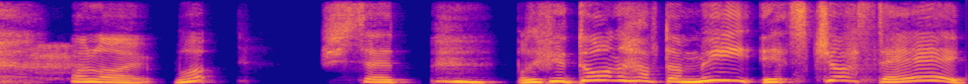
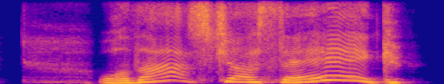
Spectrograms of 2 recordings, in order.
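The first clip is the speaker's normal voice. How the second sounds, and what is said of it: Attempted Scottish accent. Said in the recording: “I have to try and do the accent. ... Building up to a good Scottish.”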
